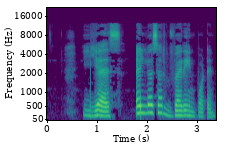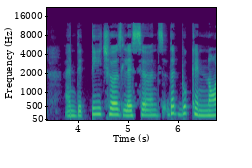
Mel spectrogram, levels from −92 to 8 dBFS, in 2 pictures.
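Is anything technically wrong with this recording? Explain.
Yes. Overlap between stream segments occurs at 0.87, 1.87, 2.86 (after "are very"), 3.85 (before "they teach"), 4.85 (after "they teach") and 5.84 s. Overlapping timestamps on the 1-second segments make the player trim 9 to 17 ms of real speech at each boundary, so the waveform jumps and a small click or skip recurs about once per second.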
